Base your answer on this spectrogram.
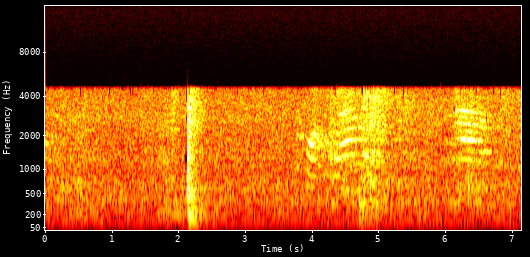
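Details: Domestic cat giving a couple of drawn-out harmonic meows near four and six seconds, with a sharp knock like a door at two seconds and a low constant hum.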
